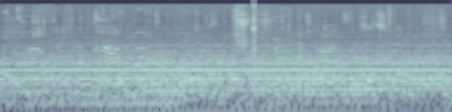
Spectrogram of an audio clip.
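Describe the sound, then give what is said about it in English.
Steady airplane cabin noise while on the runway on Jeju island: a loud, continuous low engine rumble with a droning hum that holds evenly throughout, without pauses. “Just looking out the window of the plane, looking at what I can see of Jeju.”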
